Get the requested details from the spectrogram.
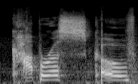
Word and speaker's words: Copperas Cove: Brenda in Copperas Cove, Texas.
